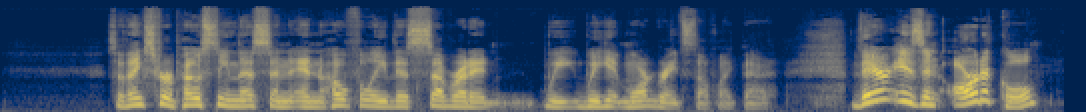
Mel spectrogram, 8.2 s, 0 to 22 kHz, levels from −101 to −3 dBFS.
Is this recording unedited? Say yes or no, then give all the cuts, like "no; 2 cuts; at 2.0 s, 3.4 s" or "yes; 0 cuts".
yes; 0 cuts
